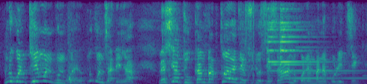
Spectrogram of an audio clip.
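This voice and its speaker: A man's voice: sits high, big pitch swings, rapid-fire, pushed and bright, a little hiss or hum. A man giving a comic monologue, emphatic and repetitive, often half-laughing as he talks. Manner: emphatic, repetitive, keeps addressing "monsieur". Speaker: comedy vlogger.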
